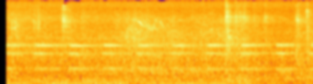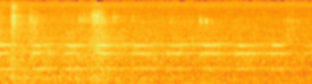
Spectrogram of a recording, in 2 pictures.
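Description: Railway station ambience: a low rumble, strongest in the first few seconds, under a steady high electronic tone that stops near the end.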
